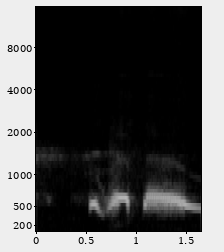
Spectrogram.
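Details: Loud low coo of a spotted dove in the thúc gù style: a quick two-part wavering note followed by a long, steady hoot that slides slightly downward at the end.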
